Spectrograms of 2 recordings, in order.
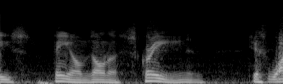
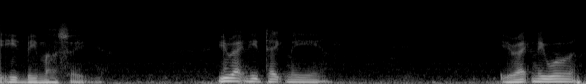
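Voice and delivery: ordinary talk, nothing marked

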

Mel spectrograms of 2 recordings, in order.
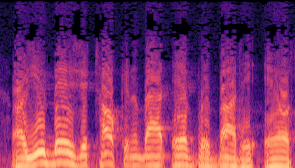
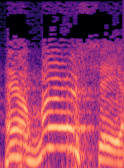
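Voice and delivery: pleading cry; 9 semitones higher, slower than usual. Acted. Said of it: "And he cried out".

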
